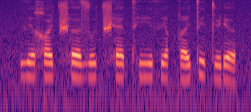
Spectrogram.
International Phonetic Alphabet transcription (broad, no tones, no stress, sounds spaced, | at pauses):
ð i χ œ t͡ʃʰ ə z u t͡ʃʰ ɛ tʰ i θ i q i t i t y ɾʲ ə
